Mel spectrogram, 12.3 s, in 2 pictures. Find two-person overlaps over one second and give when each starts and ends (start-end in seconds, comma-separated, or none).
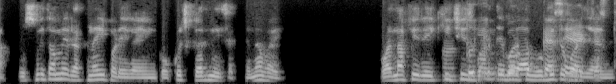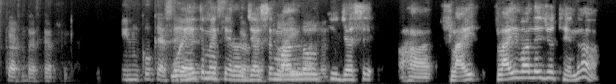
4.4-6.1, 7.9-9.4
